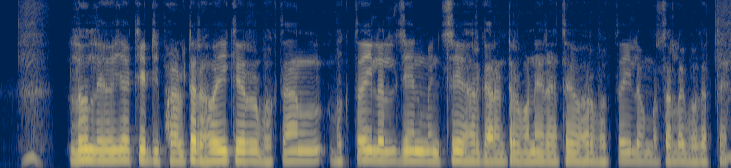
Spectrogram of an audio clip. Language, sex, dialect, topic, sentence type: Chhattisgarhi, male, Northern/Bhandar, banking, statement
